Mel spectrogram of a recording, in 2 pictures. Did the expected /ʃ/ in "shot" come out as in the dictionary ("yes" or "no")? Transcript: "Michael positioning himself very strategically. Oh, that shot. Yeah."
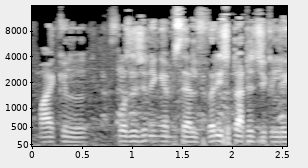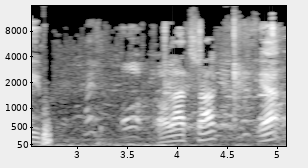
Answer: no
